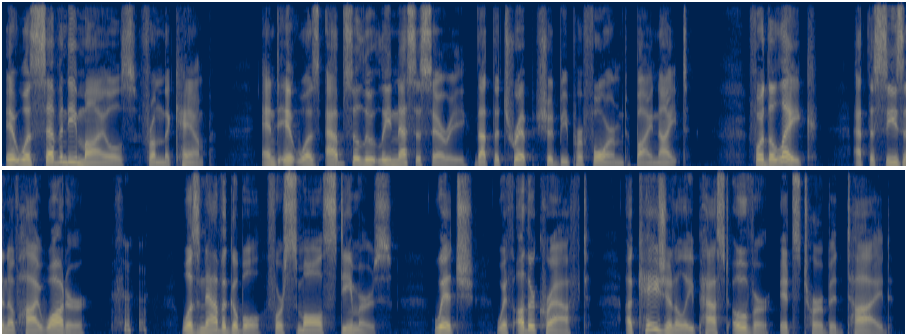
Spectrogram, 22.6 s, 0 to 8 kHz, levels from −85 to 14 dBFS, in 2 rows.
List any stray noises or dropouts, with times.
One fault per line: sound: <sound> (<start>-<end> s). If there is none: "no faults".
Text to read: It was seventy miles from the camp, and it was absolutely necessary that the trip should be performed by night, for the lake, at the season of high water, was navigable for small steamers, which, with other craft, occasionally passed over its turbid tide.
sound: laugh (12.7-13.1 s)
